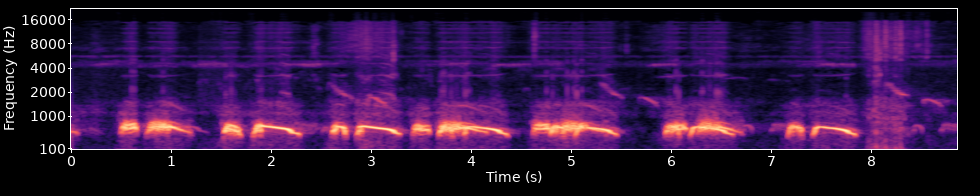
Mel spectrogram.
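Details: Low cooing of a spotted dove for bird-trapping lure use, repeated paired notes with a falling second coo, in a steady run, faint chirps behind and a brief rustle near the end.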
